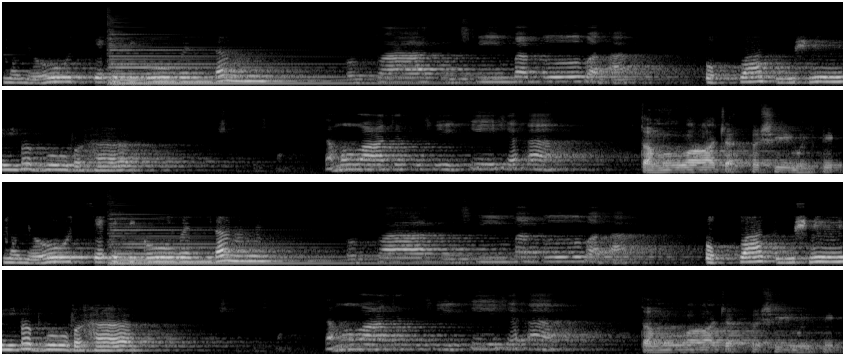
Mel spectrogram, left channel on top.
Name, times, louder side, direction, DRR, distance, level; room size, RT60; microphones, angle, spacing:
voice 1, 0.0-2.7 7.0-9.8, right 3 dB, 45° right, 11 dB, 0.4 m, -22 dB
Strum, 1.0-5.7, left 1 dB, 65° left, 1.3 m, -35 dB
voice 2, 3.4-6.3 11.6-13.9, left 2 dB, 85° left, 1 dB, 1.3 m, -29 dB
voice 3, 14.8-16.7, left 5 dB, 45° left, 11 dB, 0.4 m, -27 dB
15.5 x 5.5 x 5.2 m, 2.2 s
head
